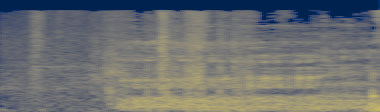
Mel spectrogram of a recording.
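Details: Canada lynx in March, growling as a person approaches his t-shirt: a low, rough, sustained growl building after half a second of quiet and holding steady, with a woman's voice shouting just before.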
